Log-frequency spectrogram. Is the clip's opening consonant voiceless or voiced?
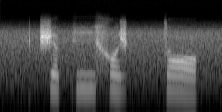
voiceless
